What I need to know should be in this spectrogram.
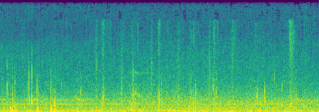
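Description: Footsteps walk over hard ground.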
